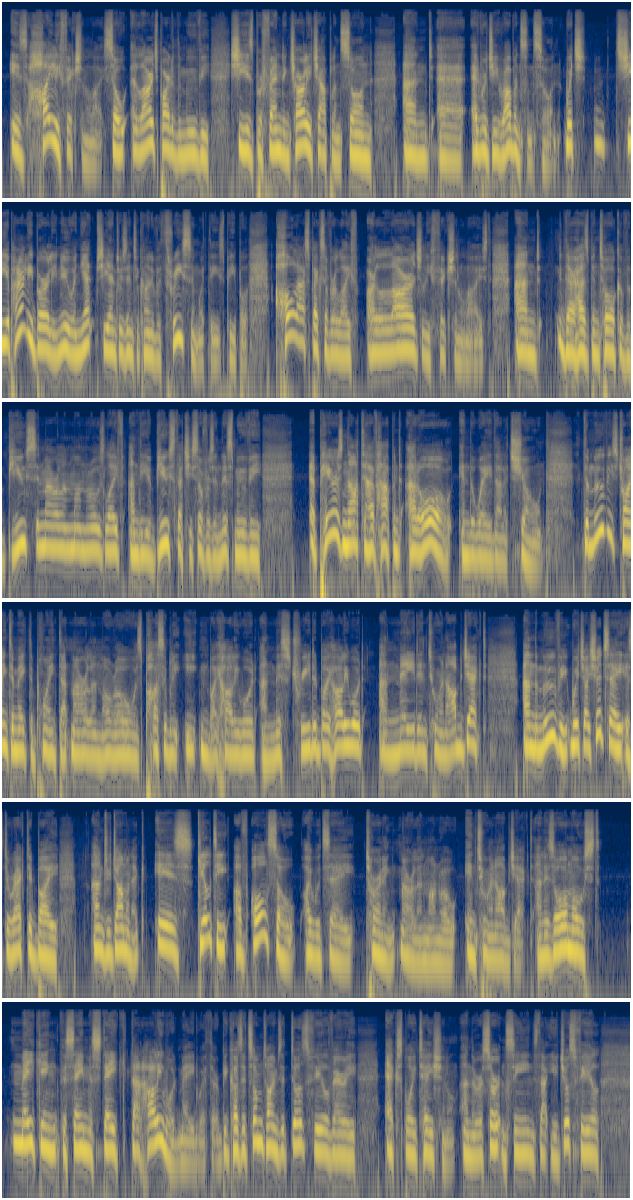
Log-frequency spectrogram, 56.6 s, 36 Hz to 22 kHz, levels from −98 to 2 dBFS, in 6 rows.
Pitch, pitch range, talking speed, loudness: 165 Hz, 145-190 Hz, 165 wpm, -18 LUFS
